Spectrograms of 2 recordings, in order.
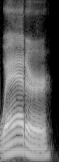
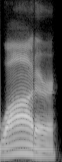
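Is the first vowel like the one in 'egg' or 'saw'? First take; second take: egg; saw. First: The first vowel is a short 'e' sound. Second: The first vowel is an open 'aw' sound. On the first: The speaker calls it wrong. "será que eu falo weather? Não" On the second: The speaker calls it right. "eu falo water"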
